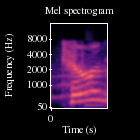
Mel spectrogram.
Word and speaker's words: Karen: Karen is spelled the normal way, no goofy Y's or Q's, K-A-R-E-N.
